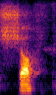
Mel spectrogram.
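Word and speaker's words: Shough: I I think uh their quarterback that is now their franchise guy, Tyler, how do you pronounce it? Shuff or Shuck.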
